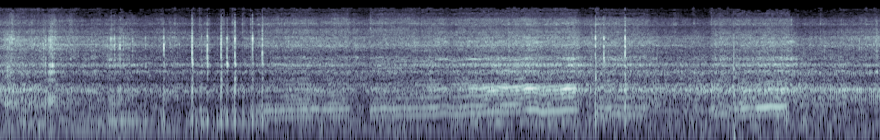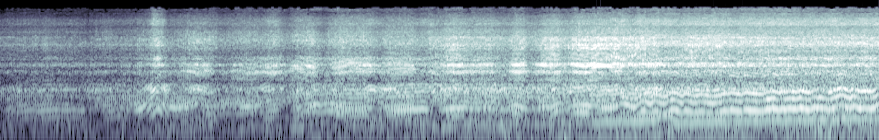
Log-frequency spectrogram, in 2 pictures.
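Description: Enduro motorcycle engine under way, its pitch rising and falling as the throttle is opened and eased. It grows much louder from about ten seconds in. A few sharp clicks come near the start.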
